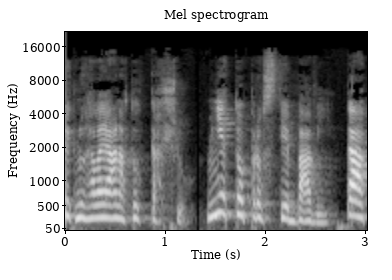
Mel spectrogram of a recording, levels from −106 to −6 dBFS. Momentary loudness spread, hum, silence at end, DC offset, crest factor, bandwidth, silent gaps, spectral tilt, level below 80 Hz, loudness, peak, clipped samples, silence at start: 14 LU; none; 0 s; under 0.1%; 20 dB; 15 kHz; none; -4 dB/octave; -58 dBFS; -23 LUFS; -2 dBFS; under 0.1%; 0 s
